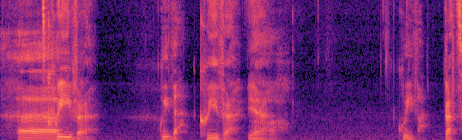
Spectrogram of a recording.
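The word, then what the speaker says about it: Caoimhe: How would you pronounce that name? Call me. No, it's a good attempt. Have you come across it? It's Quiva.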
